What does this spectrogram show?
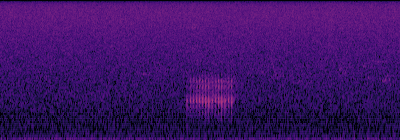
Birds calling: Northern Flicker (Colaptes auratus)

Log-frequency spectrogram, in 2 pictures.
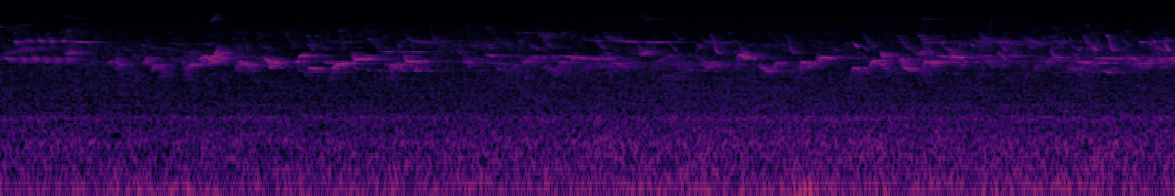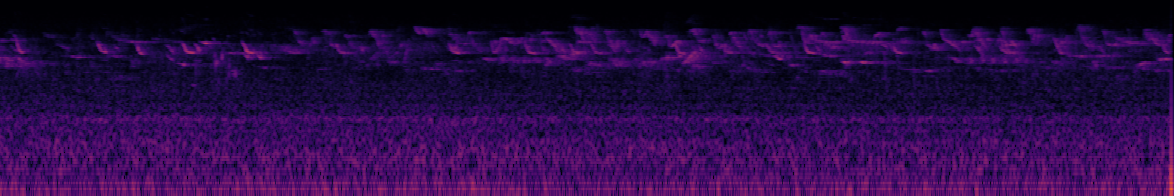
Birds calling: Red-billed Leiothrix (Leiothrix lutea), Iiwi (Drepanis coccinea), Apapane (Himatione sanguinea)

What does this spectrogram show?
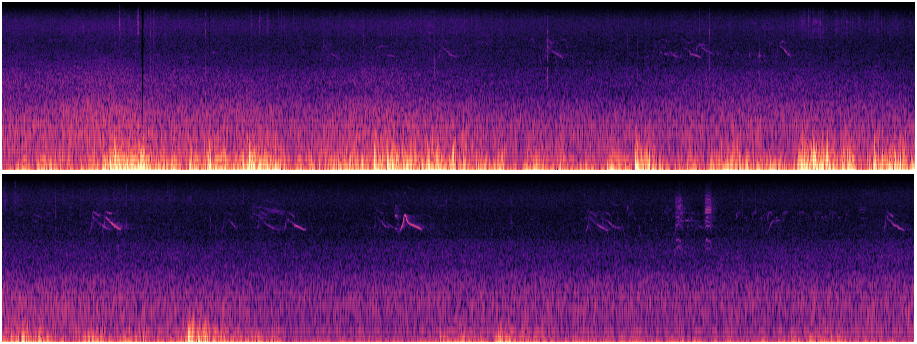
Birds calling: Hawaii Amakihi (Chlorodrepanis virens)

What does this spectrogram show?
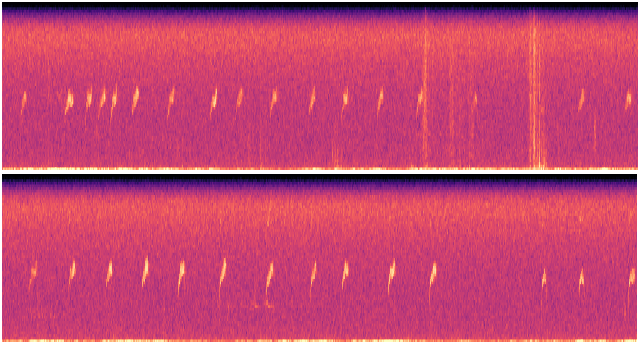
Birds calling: unidentified bird, White-crowned Sparrow (Zonotrichia leucophrys), Rock Wren (Salpinctes obsoletus)

